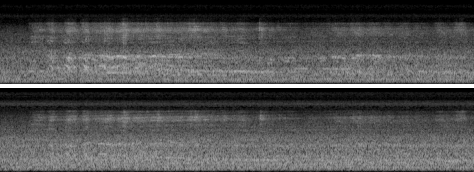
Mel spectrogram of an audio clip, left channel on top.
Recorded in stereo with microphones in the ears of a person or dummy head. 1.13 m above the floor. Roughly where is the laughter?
Left.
